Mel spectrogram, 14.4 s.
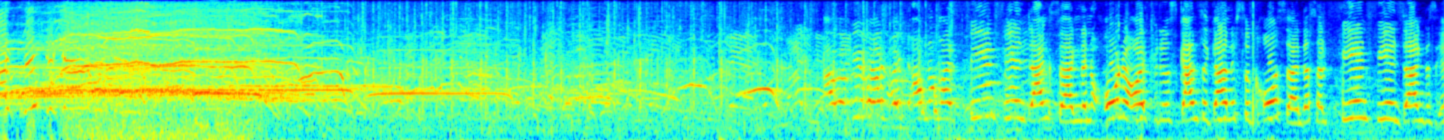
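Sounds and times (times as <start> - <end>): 
crowd applause: 0.0 - 10.7
speech: 10.7 - 14.4.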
